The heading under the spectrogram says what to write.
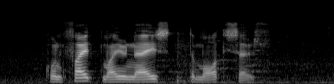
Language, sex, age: Afrikaans, male, 20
